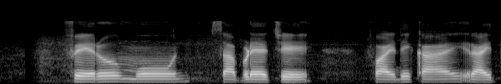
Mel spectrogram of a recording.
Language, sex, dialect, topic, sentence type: Marathi, male, Varhadi, agriculture, question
